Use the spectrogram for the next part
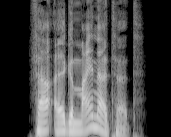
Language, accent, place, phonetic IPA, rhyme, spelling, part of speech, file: German, Germany, Berlin, [fɛɐ̯ʔalɡəˈmaɪ̯nɐtət], -aɪ̯nɐtət, verallgemeinertet, verb, De-verallgemeinertet.ogg
- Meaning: inflection of verallgemeinern: 1. second-person plural preterite 2. second-person plural subjunctive II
